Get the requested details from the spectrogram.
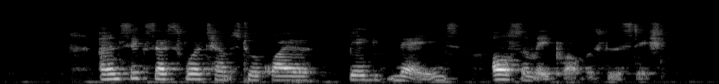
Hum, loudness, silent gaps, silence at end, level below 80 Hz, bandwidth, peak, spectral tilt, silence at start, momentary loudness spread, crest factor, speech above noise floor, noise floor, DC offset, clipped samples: none; -22 LUFS; none; 0.6 s; -68 dBFS; 7.4 kHz; -2 dBFS; -5.5 dB/octave; 1 s; 22 LU; 20 dB; 44 dB; -66 dBFS; under 0.1%; under 0.1%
